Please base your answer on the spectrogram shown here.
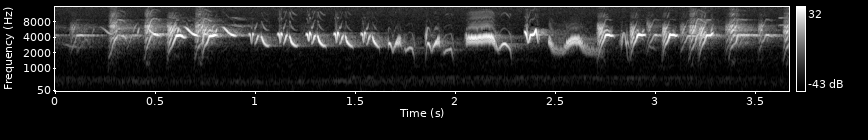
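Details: Common chaffinch song for use as a hunting lure: a continuous, rapid, rolling trill of slurred notes that drops gradually in pitch, then rises into bright, sharper flourishes near the end, over a faint steady hum.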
